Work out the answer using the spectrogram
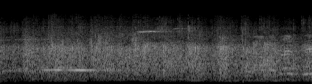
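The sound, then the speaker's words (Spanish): Audience applause at a live talk, with dense steady clapping that stays loud and even throughout without pause. “Aplausos.”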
